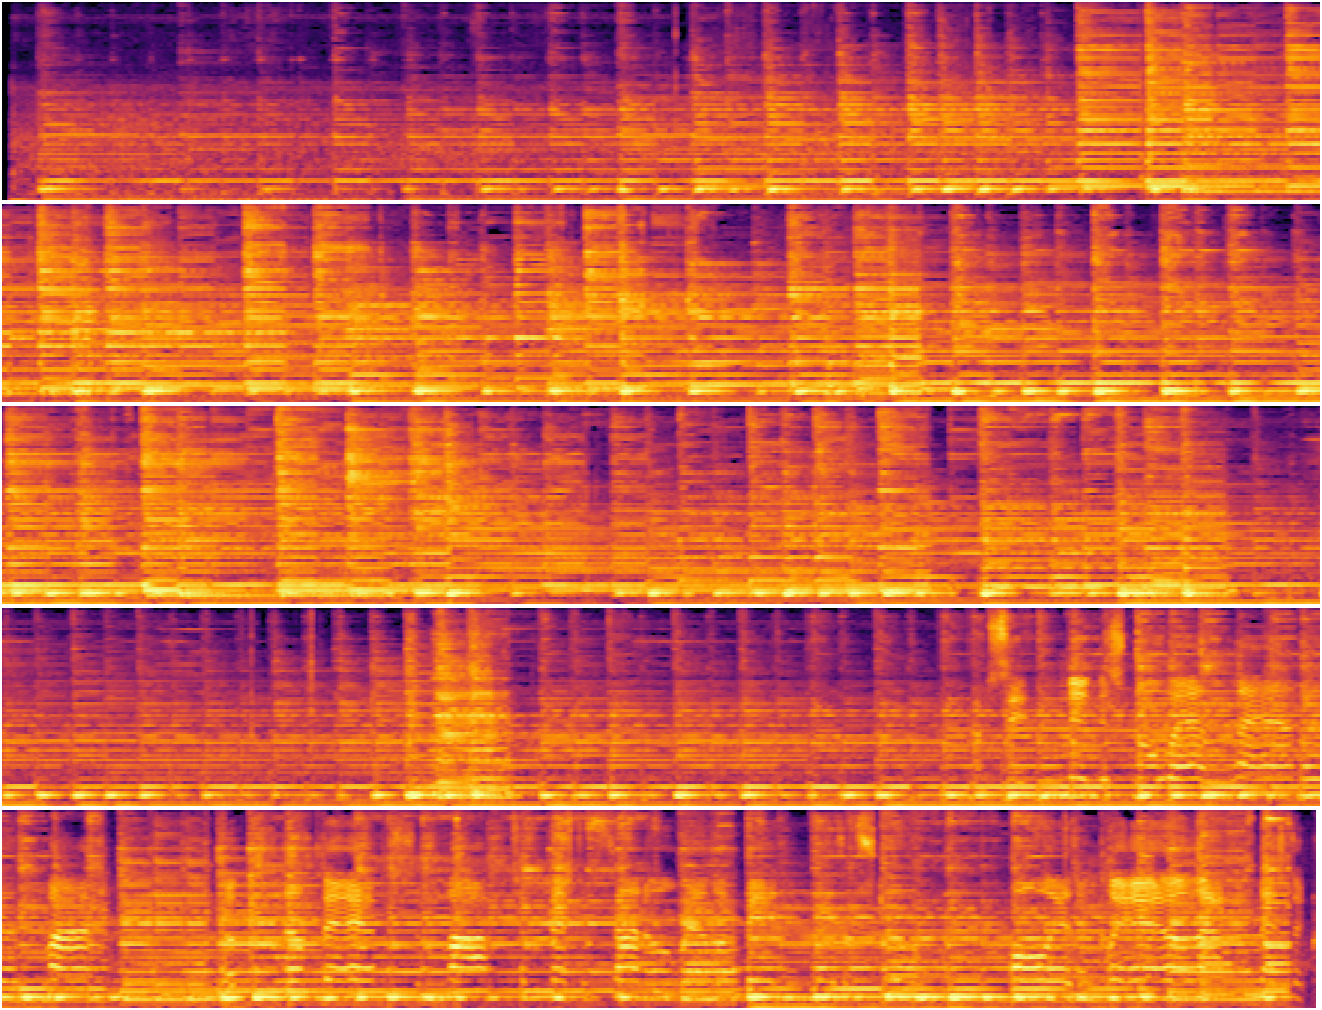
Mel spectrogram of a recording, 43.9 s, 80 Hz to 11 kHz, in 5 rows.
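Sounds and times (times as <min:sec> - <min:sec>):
acoustic guitar strumming: 0:00.1 - 0:43.9.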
